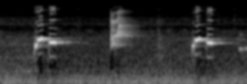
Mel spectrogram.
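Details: Vigorous sooty-headed bulbul song meant as a lure for other birds: three quick whistled phrases about a second apart, with rising notes dropping to a held tone and one brief scratchy burst between.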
